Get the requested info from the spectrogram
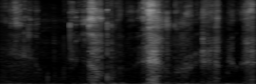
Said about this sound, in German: ich esse nebenbei ein paar Chips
